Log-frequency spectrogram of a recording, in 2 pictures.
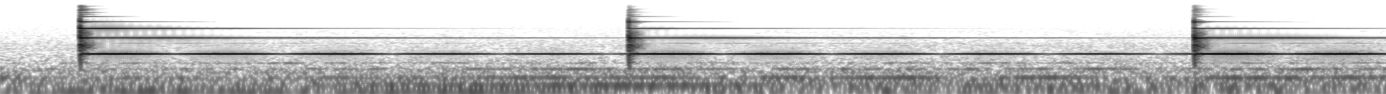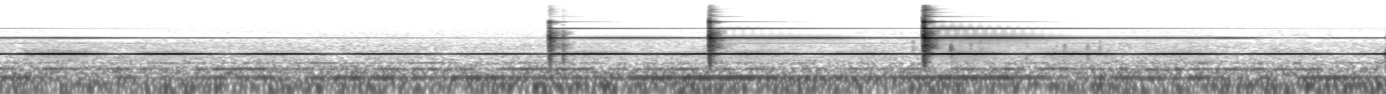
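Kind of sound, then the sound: signal or alarm, meditation bell ringing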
